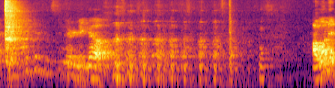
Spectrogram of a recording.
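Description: A small blue bottle smashed with a hammer on a cinder block: one sharp crash right at the start, ringing briefly as it breaks.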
